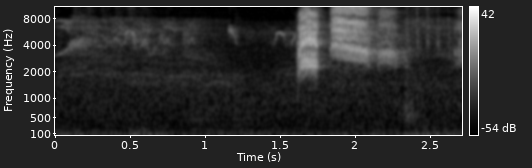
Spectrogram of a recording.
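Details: Common starlings in a flock at a feeding station. Quiet chatter at first, then two loud, harsh, rasping bursts close by, followed by softer calls.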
